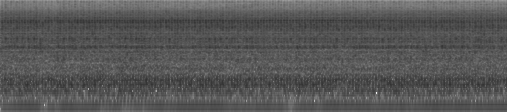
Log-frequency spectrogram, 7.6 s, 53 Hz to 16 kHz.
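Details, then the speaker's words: 1984 Chevy Citation, sat about 10+ years, smooth even idle running on its own with no battery, alternator charging about 14 volts, after topping up transmission and brake fluid; no misses or knocks. "she's still sitting here running with no battery pushing 14 volts"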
